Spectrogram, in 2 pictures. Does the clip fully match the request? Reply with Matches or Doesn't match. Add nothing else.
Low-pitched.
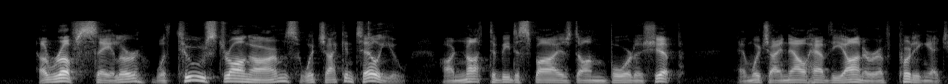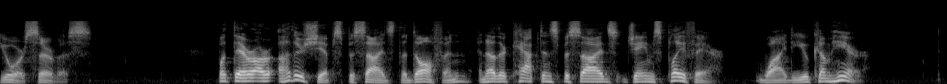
Matches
